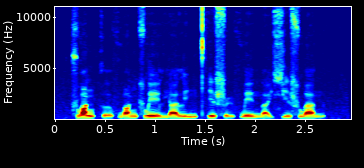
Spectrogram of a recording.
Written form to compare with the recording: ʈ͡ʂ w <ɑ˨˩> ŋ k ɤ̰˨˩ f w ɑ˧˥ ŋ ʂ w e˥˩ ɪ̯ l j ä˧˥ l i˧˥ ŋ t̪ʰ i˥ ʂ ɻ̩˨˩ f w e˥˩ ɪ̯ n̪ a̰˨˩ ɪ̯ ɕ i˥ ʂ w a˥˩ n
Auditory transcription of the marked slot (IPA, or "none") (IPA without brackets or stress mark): ɑ˥˩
